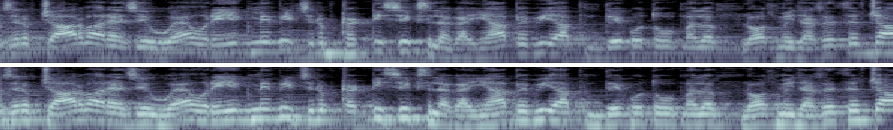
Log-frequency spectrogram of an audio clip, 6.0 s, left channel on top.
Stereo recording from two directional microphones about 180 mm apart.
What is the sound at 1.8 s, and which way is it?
A man's voice, 25° left (ahead or behind).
